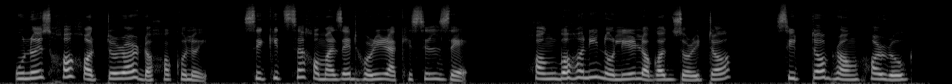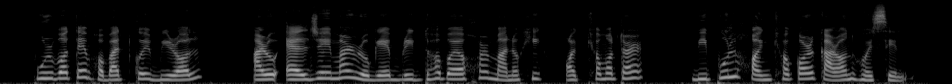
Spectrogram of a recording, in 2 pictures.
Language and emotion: Assamese, neutral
